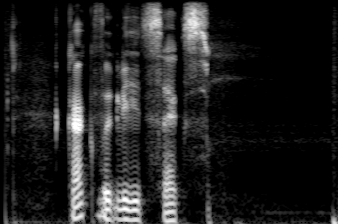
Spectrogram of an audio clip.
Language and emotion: Russian, neutral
